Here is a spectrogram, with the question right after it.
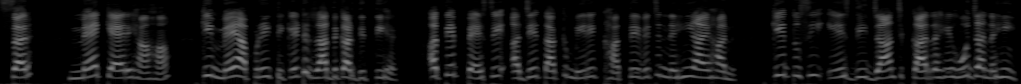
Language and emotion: Punjabi, angry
